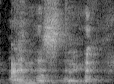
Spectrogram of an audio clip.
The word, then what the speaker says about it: Anstey: Kate, am I pronouncing that right? Kate Anstey. Anstey.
